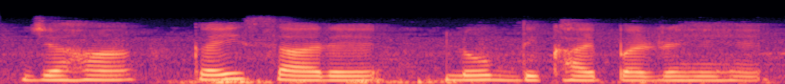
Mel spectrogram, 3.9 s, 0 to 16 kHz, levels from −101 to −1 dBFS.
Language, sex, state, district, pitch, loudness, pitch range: Hindi, female, Mizoram, Aizawl, 185 Hz, -16 LUFS, 180-200 Hz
